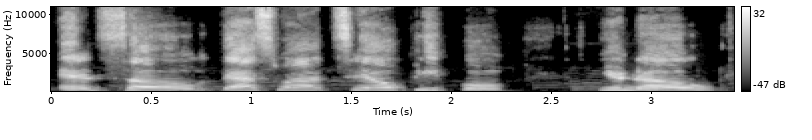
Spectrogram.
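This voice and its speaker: A woman talks as a guest on a casual podcast. Her voice is fairly high, and she speaks in a preachy, emphatic way, calling people baby and honey. Faint music plays under her. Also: takes it slowly, low-quality recording. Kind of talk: casual chat.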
